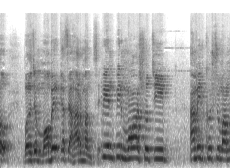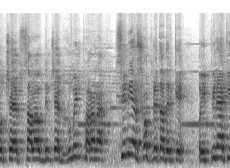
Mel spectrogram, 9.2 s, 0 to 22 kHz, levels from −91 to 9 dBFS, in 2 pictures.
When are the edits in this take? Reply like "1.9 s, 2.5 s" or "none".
2.0 s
